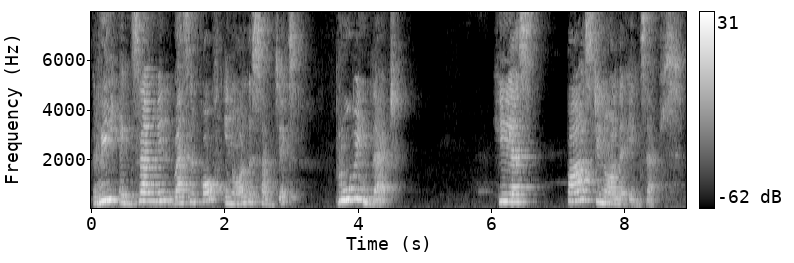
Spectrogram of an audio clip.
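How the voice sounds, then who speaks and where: High-voiced woman teaching, very echoey. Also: very animated. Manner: deliberate, repeats phrases for emphasis. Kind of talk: lesson retelling a play. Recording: echoey room, distant microphone.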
